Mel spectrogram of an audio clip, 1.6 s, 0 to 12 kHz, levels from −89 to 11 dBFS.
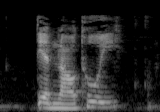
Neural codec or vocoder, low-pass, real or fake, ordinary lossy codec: none; 7.2 kHz; real; MP3, 64 kbps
